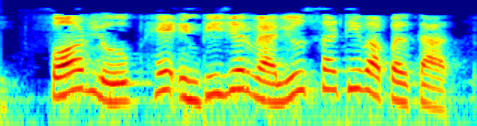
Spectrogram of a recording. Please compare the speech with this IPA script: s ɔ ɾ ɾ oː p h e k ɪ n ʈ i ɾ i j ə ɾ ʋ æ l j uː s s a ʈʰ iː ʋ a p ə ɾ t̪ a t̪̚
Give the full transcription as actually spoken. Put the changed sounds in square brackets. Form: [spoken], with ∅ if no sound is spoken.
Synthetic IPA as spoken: [f] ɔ ɾ [l] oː p h e [ʔ] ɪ [ɳ] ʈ i ɾ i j ə ɾ ʋ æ l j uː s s a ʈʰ iː ʋ a p ə ɾ t̪ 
